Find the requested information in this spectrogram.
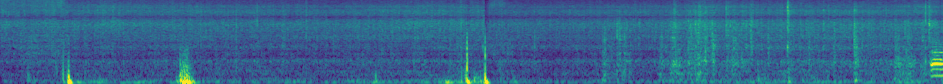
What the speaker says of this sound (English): Ooh, that's sizzling.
